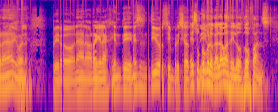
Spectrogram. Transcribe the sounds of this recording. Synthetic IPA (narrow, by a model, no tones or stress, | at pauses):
ɾanaðaiβweno | peɾonaðalaβeɾðakelaxent̪eːnes̬es̬e̞nt̪iðosje̞mpɾeʃaesumokolo̞keaβlaβazðelo̞zðo̞sfans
